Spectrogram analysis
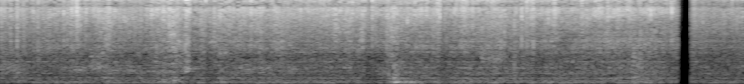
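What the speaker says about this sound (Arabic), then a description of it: "وبعدين هنزل بالملح والميه" Water poured into a pot of sautéed rice, vermicelli and salt, heard as a steady close gushing and splashing that runs nearly the whole time, with a brief sizzle and a short cut near the end.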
